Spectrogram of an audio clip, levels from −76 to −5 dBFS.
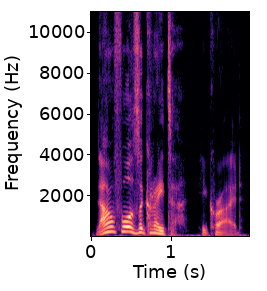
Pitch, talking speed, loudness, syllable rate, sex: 155 Hz, 180 wpm, -18 LUFS, 4.4 syllables/s, male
